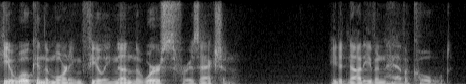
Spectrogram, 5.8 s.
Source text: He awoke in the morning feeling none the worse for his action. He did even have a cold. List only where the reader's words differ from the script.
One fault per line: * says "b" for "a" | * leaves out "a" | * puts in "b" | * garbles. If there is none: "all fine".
* puts in "not"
